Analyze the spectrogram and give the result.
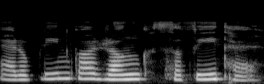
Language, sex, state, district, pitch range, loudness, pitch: Hindi, female, Assam, Kamrup Metropolitan, 215-250 Hz, -17 LUFS, 230 Hz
